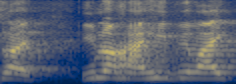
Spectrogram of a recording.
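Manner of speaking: ordinary talk, nothing marked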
